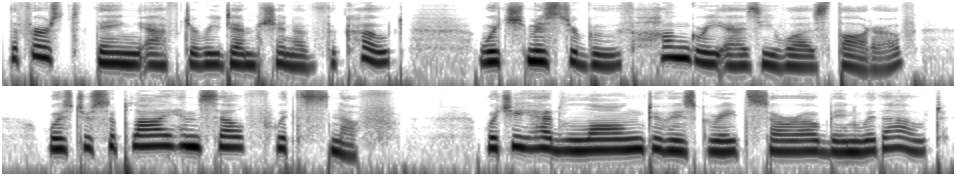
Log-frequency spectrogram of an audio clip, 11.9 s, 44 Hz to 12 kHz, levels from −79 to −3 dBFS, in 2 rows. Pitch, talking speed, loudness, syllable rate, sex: 210 Hz, 165 wpm, -17 LUFS, 4.0 syllables/s, female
